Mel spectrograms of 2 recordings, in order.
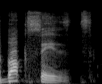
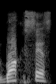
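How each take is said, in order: First: "বক্সেস" low, as "box-siz"; iz ending. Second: "বক্সেস" loud, as "box-ses"; wrong es ending. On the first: Teacher correcting a hard word, বক্সেস as box-siz. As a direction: close "বক্সেস" with short i and z. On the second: Teacher showing a hard word's error, বক্সেস as box-ses. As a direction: hit "বক্সেস" with an open e ending. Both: Shown as a demonstration. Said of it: "এই খুব কঠিন উচ্চারণ".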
